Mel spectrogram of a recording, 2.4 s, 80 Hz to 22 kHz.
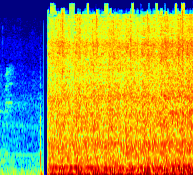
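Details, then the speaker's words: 1967 VW Bug engine with a Holley bug spray carburetor and a plastic fuel filter, running for the first time. It catches at once and settles into an even, steady low rumble with no misses or knocks; healthy idle. "all right so I got the bud spray motor running sounds good still going to be some time before it's running so people don't worry about my fuel filter"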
